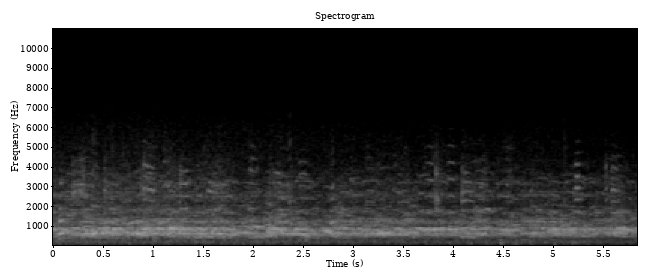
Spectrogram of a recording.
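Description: A flock of whooper swans giving a dense, overlapping chorus of bugling, trumpet-like honks, about two calls a second, with no other sounds.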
